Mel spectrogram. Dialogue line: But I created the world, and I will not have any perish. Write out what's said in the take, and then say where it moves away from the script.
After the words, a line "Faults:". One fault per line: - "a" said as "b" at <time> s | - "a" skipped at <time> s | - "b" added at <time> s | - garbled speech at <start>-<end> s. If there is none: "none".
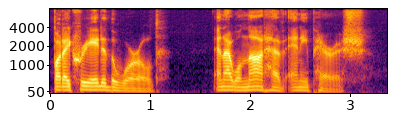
But I created the world, and I will not have any perish.
Faults:
none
